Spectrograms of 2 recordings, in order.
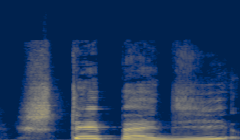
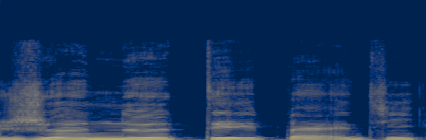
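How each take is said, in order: First: The ne is dropped from the phrase. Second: The ne is clearly said in the phrase. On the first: "le ne a disparu" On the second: "au lieu de"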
